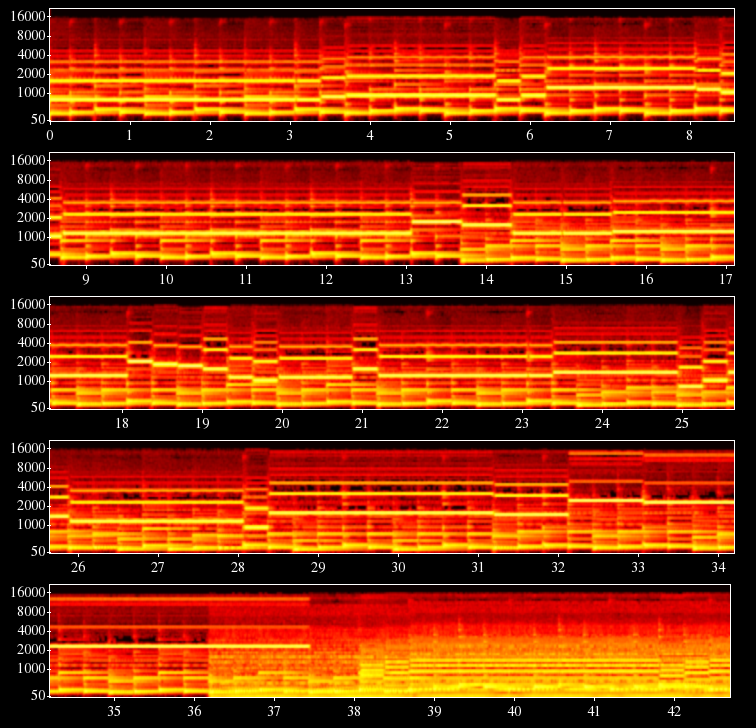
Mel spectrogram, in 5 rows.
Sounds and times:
Music: 0.0s - 42.7s.

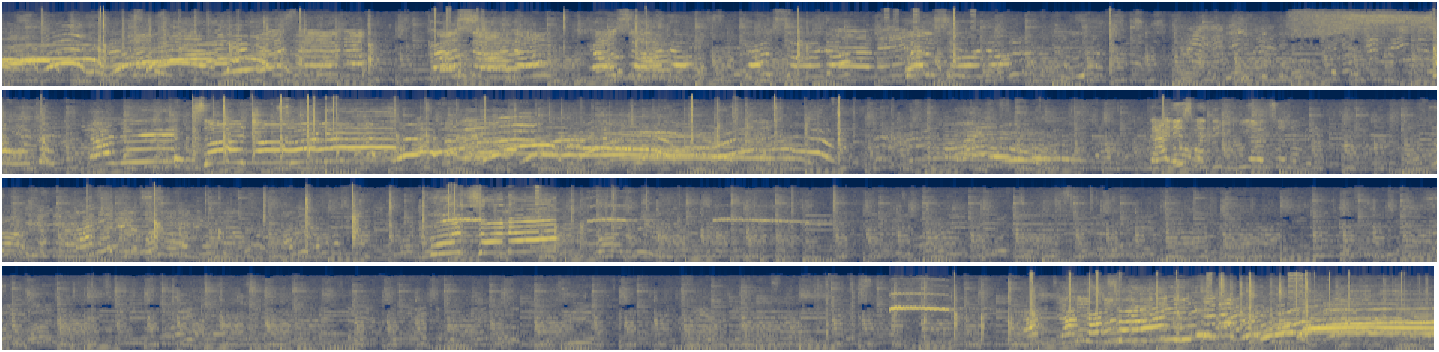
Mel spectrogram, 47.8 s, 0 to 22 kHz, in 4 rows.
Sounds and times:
Music: 0.0s - 47.8s.

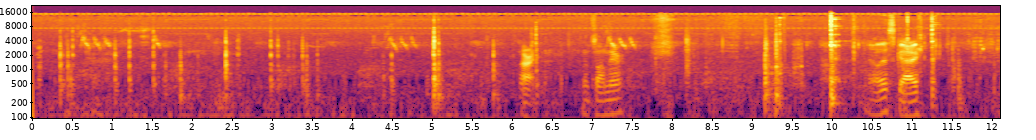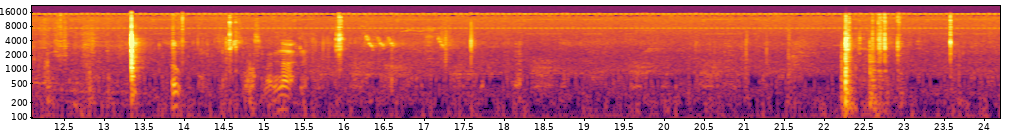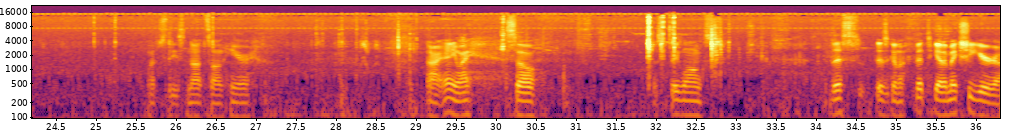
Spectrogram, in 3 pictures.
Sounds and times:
Speech: 6.1s - 7.4s, 10.4s - 11.1s, 14.8s - 15.5s, 25.6s - 27.0s, 29.1s - 30.6s, 32.1s - 32.8s, 34.2s - 36.3s.

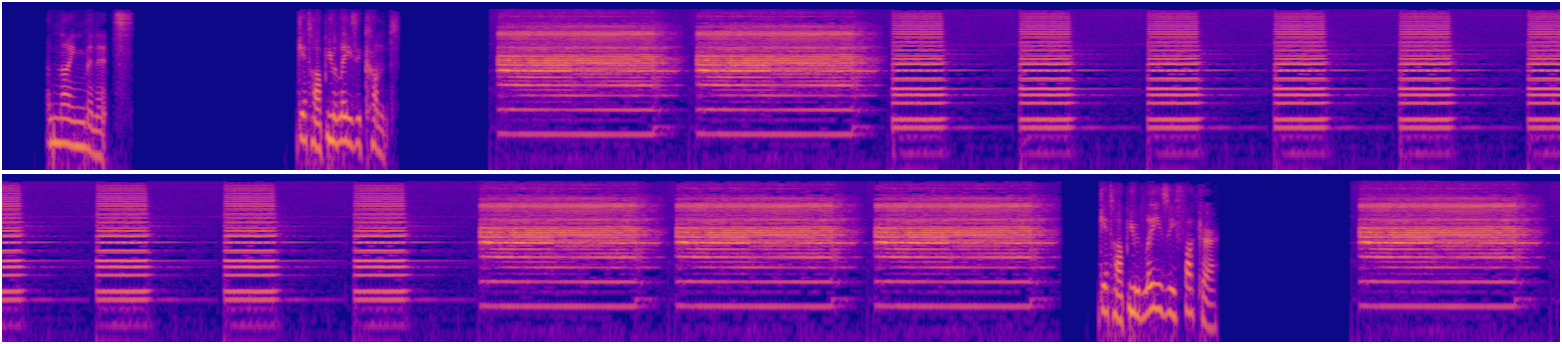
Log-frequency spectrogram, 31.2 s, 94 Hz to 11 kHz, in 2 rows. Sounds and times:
Speech: 0.5s - 1.4s, 3.0s - 4.0s, 26.6s - 27.8s.

